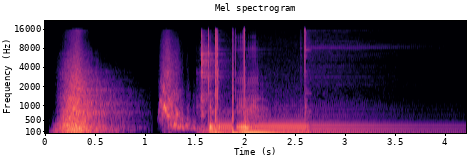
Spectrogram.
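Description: Animated logo intro sting: two quick whooshes, then a cluster of sharp hits with a deep boom about a second and a half in. A low chord keeps ringing after the hits and fades away.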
